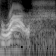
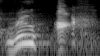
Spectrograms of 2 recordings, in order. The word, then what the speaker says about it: ruach: I used to think it was Roush. That's the way I used to pronounce it. But I did a little study and found out it's ruach. Anyway, it's got that guttural sound.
